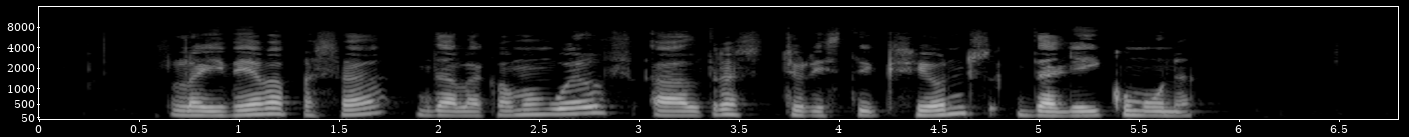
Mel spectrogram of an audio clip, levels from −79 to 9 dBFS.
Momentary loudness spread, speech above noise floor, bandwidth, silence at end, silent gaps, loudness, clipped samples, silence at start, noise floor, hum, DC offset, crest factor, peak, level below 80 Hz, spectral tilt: 9 LU; 51 dB; 8.2 kHz; 1.05 s; none; -27 LUFS; under 0.1%; 0.65 s; -77 dBFS; none; under 0.1%; 18 dB; -8 dBFS; -78 dBFS; -6.5 dB/octave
